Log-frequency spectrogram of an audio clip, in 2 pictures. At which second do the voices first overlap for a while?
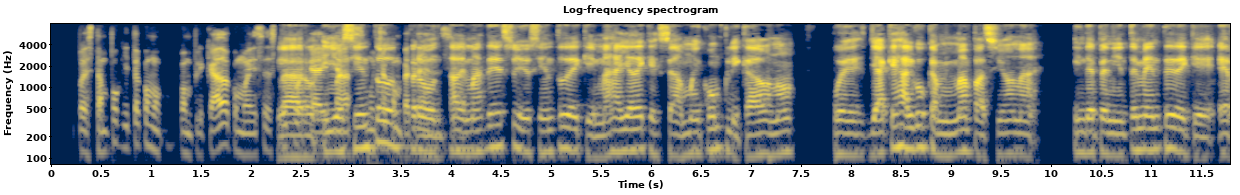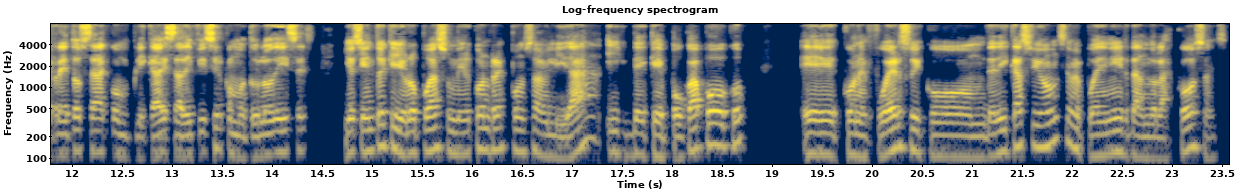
2.3 s

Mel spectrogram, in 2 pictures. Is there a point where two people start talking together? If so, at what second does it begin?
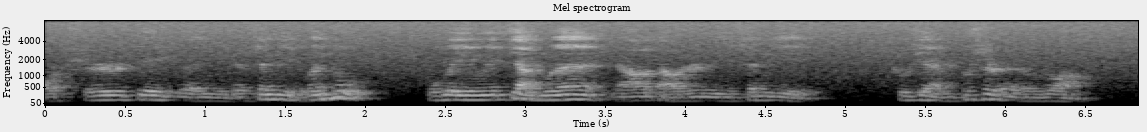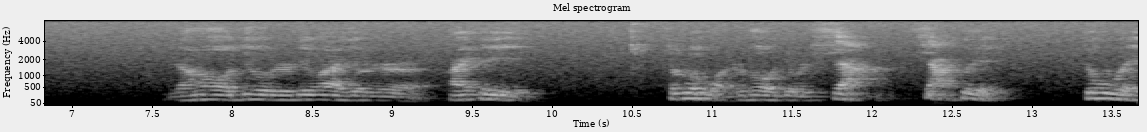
none

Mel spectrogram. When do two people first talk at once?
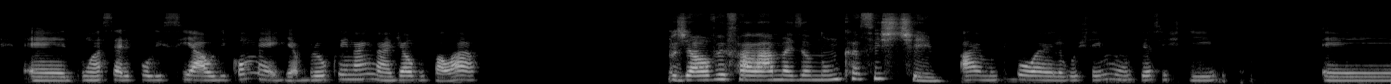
none

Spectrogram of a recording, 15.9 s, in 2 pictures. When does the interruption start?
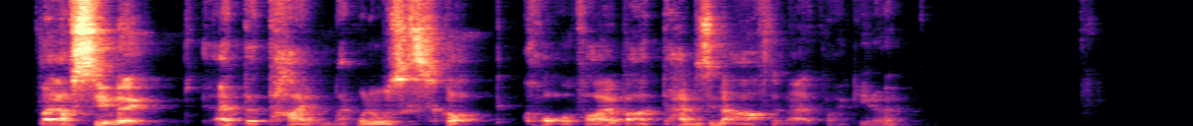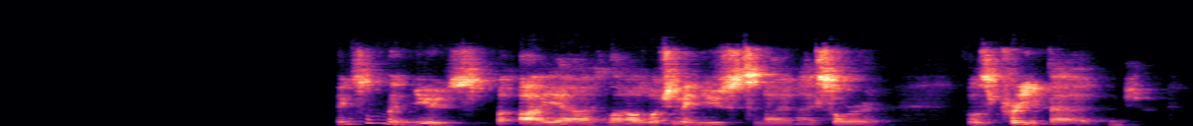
none

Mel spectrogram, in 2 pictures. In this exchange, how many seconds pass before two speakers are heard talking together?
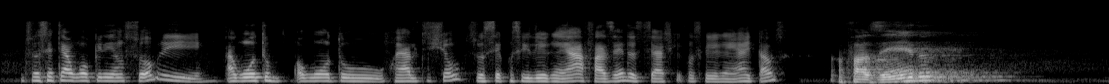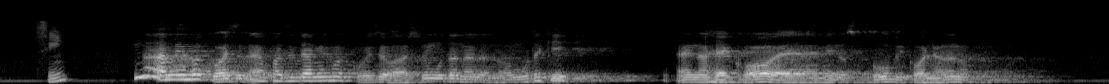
none

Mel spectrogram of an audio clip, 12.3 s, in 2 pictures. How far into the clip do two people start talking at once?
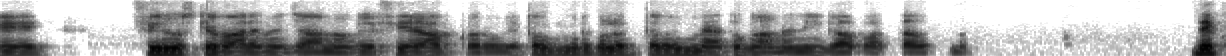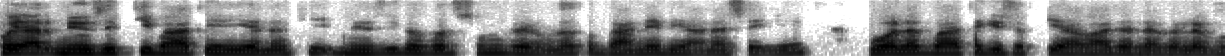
none

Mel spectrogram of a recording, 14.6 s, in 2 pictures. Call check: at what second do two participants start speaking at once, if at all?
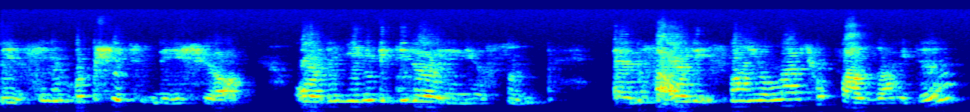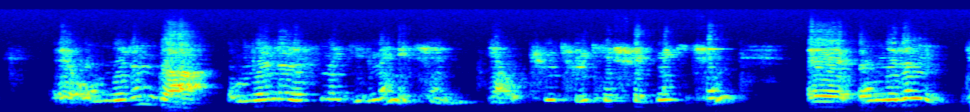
none

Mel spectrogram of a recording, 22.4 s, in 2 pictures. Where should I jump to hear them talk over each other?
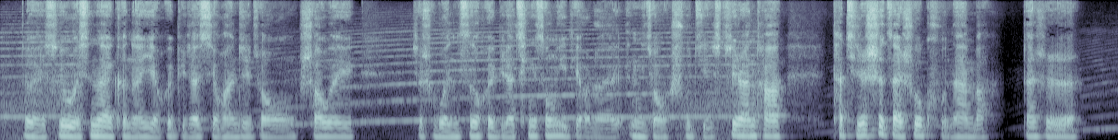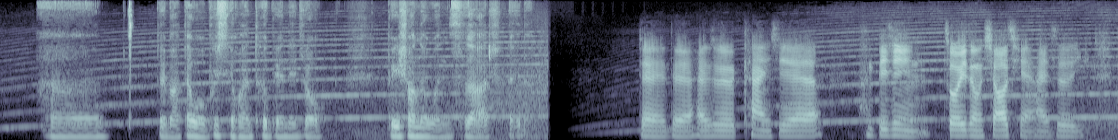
none

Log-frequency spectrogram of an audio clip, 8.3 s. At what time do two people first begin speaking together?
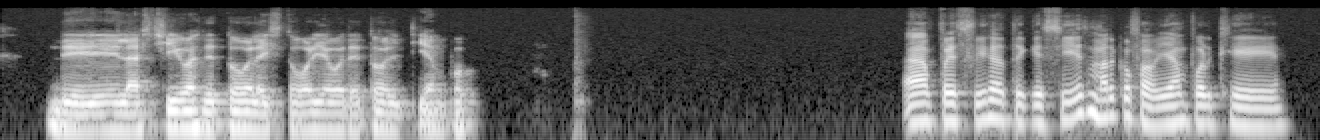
none

